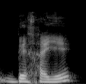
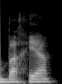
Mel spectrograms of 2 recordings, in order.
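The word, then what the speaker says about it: Bahya: cercles Juifs traditionnels rabénu berayé ber vous comprenez que c'est une une mauvaise prononciation de du prénom BIA lorsqu'on écrit en hébreu et la deuxième figure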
